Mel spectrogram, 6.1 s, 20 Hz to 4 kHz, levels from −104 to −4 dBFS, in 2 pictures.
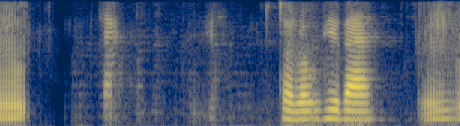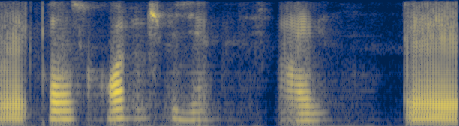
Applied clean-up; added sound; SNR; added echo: neural separator model SepFormer WHAMR!.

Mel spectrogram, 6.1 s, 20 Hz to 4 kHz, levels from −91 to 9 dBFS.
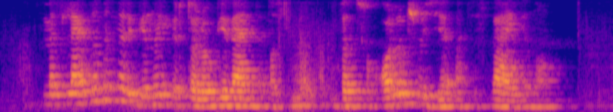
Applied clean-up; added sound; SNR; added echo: neural separator model SepFormer DNS4.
